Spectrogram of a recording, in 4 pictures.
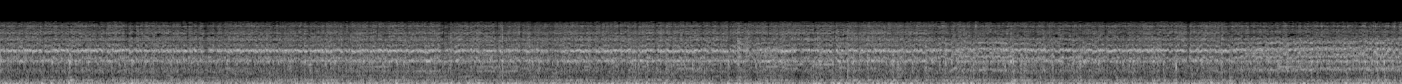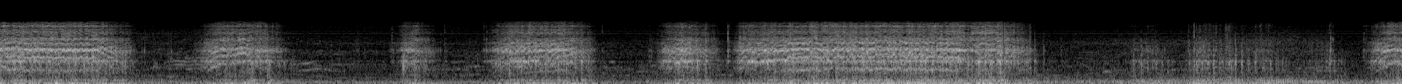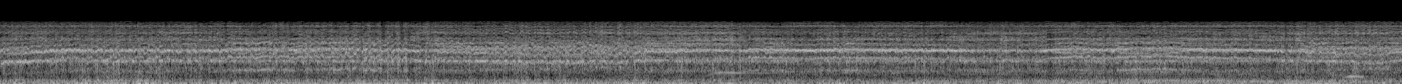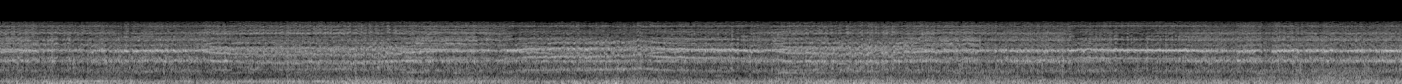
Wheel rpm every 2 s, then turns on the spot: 160, 160, 160, 160, 160, 160, 160, 110, 30, 50, 60, 150, 30, 20, 140, 160, 160, 160, 160, 160, 160, 160, 160, 160, 160, 160, 160, 160.
24-26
